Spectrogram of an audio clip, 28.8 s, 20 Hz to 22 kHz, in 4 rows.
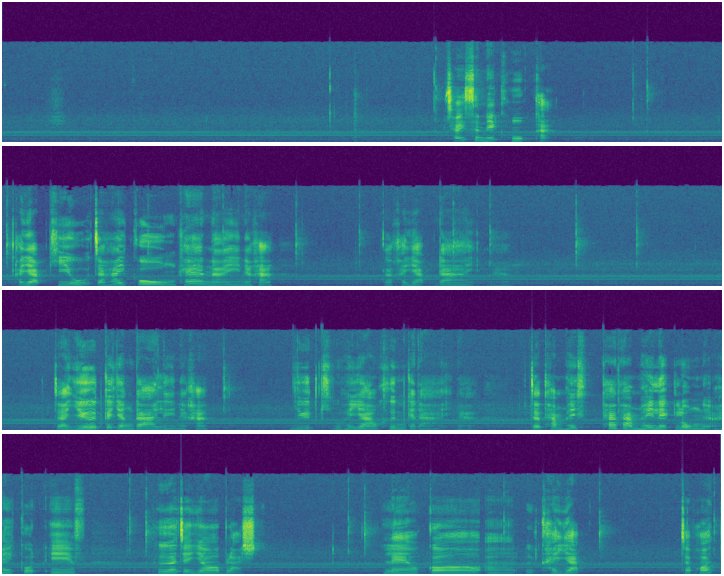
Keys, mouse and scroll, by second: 4.5 click, 6.7 click, 8.0-9.0 drag, 9.6 click, 11.1 click, 12.3 click, 13.8-15.8 drag, 16.3 click, 17.6 click, 21.8 f, 26.8-27.9 drag.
